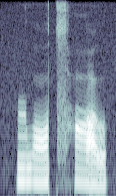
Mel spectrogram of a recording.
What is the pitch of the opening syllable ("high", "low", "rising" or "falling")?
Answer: rising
